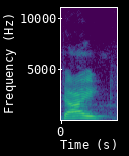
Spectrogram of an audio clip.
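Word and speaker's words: write: रिस्ट means कलाई डब्ल्यू आर आई टी ई राइट राइट means लिखना डब्ल्यू आर ए पी रैप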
